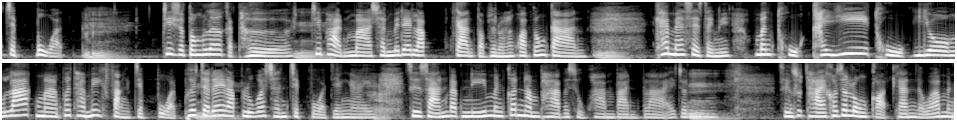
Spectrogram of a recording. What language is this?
Thai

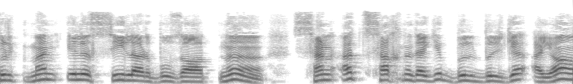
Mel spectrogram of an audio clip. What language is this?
Turkish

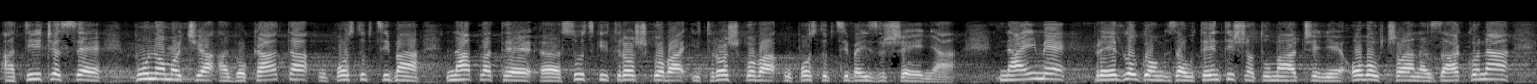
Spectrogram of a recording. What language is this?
Serbian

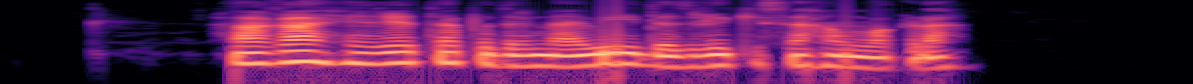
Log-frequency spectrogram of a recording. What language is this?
Pashto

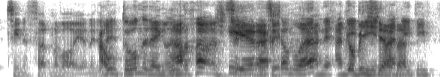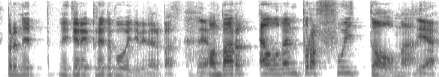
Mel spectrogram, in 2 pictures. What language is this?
Welsh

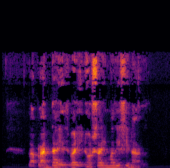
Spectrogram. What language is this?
Catalan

